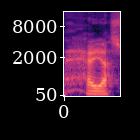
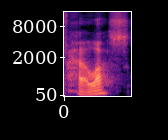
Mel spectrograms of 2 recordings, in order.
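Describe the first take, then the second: First: The double L is said like a Y. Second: The double L is said like an L. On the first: The speaker calls it wrong. "I kept saying Hellas Verona" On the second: The speaker calls it right. "instead of Hellas"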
